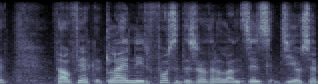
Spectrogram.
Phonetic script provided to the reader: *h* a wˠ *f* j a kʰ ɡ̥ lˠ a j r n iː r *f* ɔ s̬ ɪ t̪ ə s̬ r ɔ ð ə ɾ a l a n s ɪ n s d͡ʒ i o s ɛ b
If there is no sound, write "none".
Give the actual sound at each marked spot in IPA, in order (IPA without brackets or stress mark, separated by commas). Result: θ, f, f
